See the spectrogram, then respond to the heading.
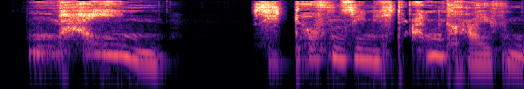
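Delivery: spoken as a sharp hiss. Warning a talking cat not to attack the chickens: hissed. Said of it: "zischte Lilly".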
